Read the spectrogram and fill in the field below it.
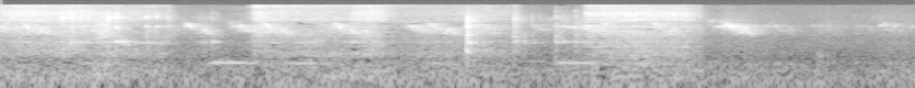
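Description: An aerosol spray can hisses in short bursts.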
